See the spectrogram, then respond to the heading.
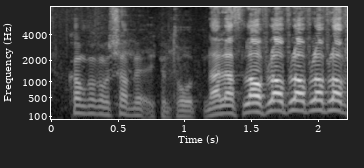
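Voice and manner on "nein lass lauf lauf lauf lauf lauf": being chased. Real, not acted. Urging teammate to flee.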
